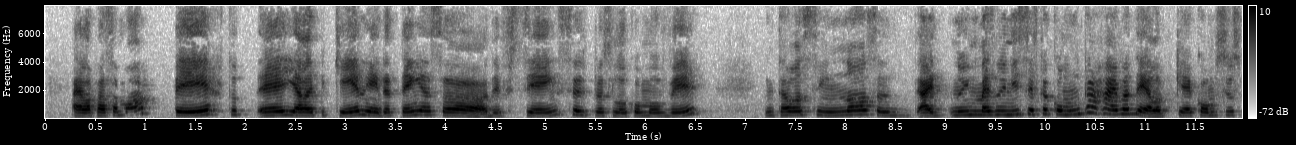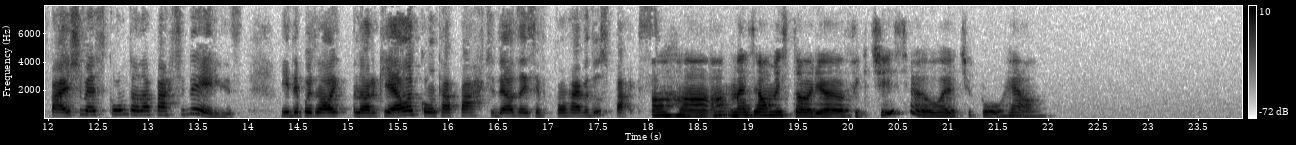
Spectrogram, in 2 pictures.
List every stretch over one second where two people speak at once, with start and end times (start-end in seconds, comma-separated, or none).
none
